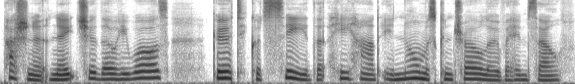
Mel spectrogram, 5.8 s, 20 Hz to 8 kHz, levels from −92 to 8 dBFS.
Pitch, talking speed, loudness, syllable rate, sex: 195 Hz, 155 wpm, -17 LUFS, 5.0 syllables/s, female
